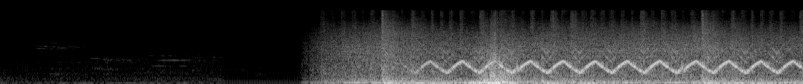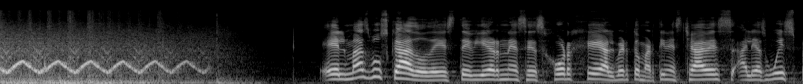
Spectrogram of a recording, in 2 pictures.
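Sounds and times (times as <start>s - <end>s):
low rumbling noise: 4.0s - 6.3s
siren yelping: 4.2s - 10.2s.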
